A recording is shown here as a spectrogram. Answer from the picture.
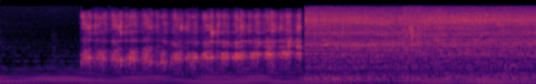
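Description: Teeth being brushed with a toothbrush: a quick, rapid scrubbing from about half a second in, giving way after about two seconds to a steady hiss. Soft piano music plays underneath.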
